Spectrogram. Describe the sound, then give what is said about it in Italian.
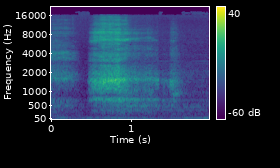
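A sharp, loud gasp of breath drawn in suddenly after holding the breath while running up stairs two at a time and shutting a door, followed by a shorter, softer exhale. Airy, with no talking. “Non ha nemmeno finito di formulare il pensiero che già sta salendo i gradini due alla volta, ancora in apnea. Tira la maniglia, entra, chiude la porta. Finalmente respira.”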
